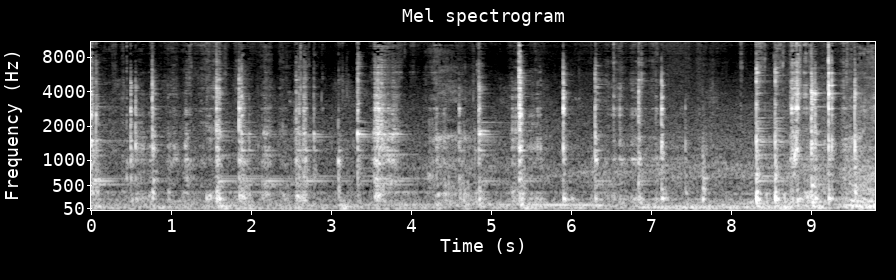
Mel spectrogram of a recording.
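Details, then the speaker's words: 2006 Ford Mustang GT front suspension: sharp, irregular metallic clunks as the wheel is rocked by hand from a badly worn ball joint on likely original control arms, bushing also torn; both front control arms replaced. "hear that there's your clunking it's coming from that ball joint"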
